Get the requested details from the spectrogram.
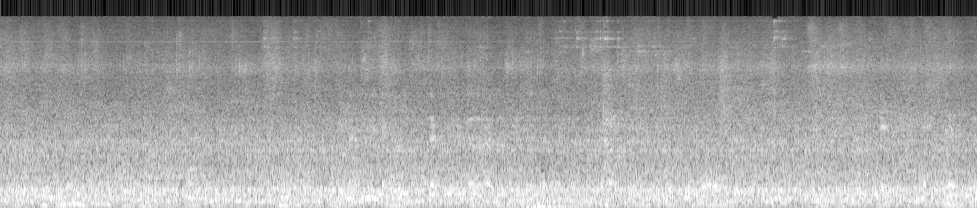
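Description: A crowd of men and women chatters quietly in a large echoing hall.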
